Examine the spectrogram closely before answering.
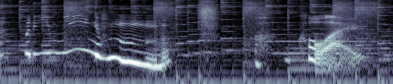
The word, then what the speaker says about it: kawaii: Oh, kawaii. I put emphasis on the first I.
